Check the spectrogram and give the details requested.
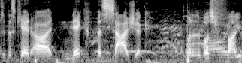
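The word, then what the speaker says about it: Misiaszek: baseball good friends with this kid uh Nick massic one of the most fun names ever gotten to pronounce m i s i a s z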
